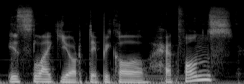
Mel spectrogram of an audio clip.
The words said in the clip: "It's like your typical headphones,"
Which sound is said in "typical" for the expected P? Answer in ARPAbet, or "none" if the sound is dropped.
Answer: P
